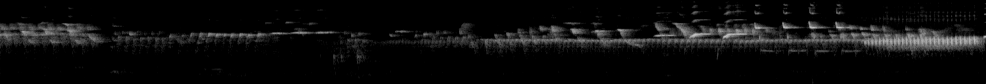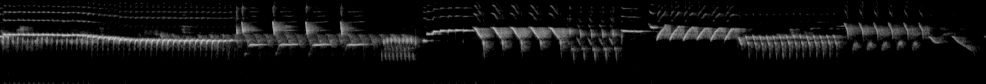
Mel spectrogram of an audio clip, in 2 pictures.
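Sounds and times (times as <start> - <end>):
canary singing: 0.0 - 19.7.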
